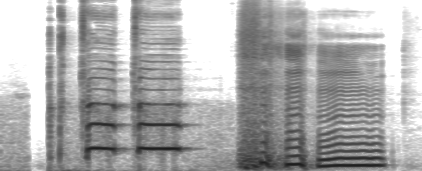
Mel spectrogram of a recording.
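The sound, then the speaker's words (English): Someone imitates a train with their voice: two short, high, horn-like toots, then a breathy chugging burst and a longer, lower blast, all loud and alone. “Train sound effects.”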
